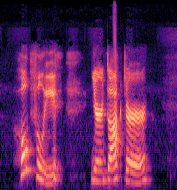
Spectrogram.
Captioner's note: chuckles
